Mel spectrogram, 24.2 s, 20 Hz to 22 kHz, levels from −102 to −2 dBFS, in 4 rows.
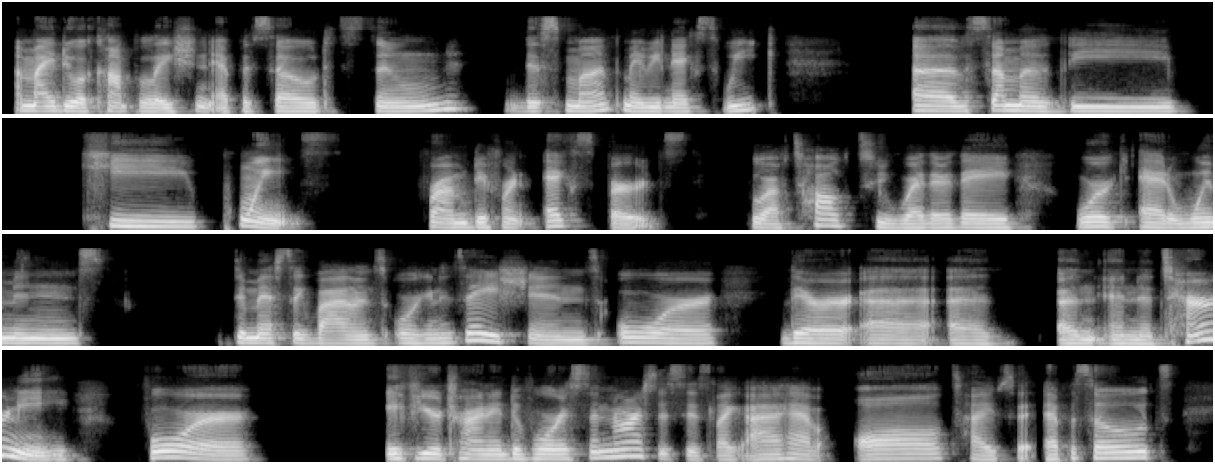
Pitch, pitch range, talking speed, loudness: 155 Hz, 140-170 Hz, 135 wpm, -19 LUFS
